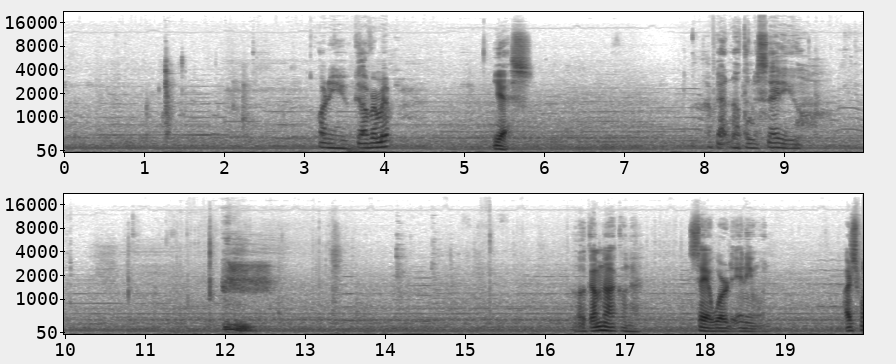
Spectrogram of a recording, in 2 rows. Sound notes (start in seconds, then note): 11.9 clears throat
